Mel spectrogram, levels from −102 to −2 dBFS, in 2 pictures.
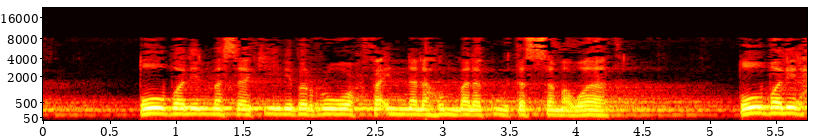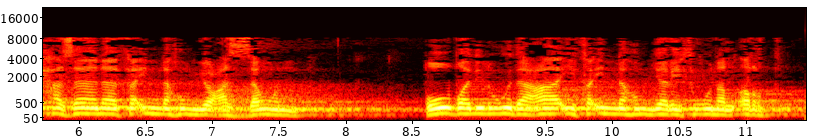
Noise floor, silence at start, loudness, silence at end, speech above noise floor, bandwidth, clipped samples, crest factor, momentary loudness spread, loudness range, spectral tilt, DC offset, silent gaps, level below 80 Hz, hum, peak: -45 dBFS; 0 s; -19 LUFS; 0 s; 27 dB; 8.8 kHz; under 0.1%; 16 dB; 12 LU; 3 LU; -8 dB/octave; under 0.1%; none; -70 dBFS; none; -2 dBFS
